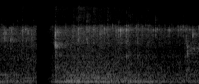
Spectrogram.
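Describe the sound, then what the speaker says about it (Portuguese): Bacon fries in a little oil in a pan with a soft, continuous sizzle and fine crackle, broken by a brief dropout near the start, no voices. "eu já vou fritando essas coisas, porque depois de frito ele dá um saborzinho mais especial"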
